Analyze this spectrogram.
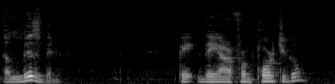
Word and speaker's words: Lisbon: Here I have this a box set called Lisboa Under the Spell, which means, of course, Lisboa is how you say Lisbon.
